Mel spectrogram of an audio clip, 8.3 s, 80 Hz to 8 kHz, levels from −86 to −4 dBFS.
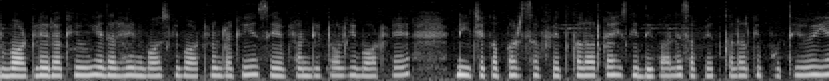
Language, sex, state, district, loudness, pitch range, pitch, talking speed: Hindi, female, Bihar, Gopalganj, -30 LUFS, 220-235 Hz, 230 Hz, 215 wpm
